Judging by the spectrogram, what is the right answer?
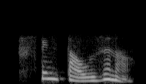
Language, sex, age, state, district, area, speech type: Telugu, female, 45-60, Andhra Pradesh, N T Rama Rao, rural, conversation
